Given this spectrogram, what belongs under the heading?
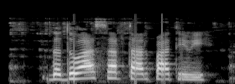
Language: Pashto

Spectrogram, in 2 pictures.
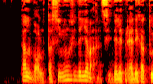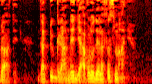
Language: Italian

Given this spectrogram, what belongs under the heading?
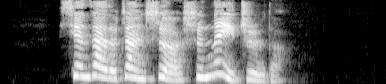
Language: Chinese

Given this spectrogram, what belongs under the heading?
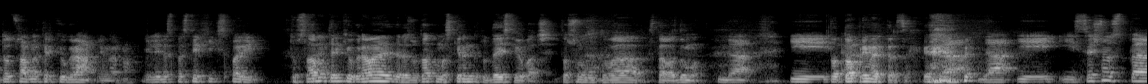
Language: Bulgarian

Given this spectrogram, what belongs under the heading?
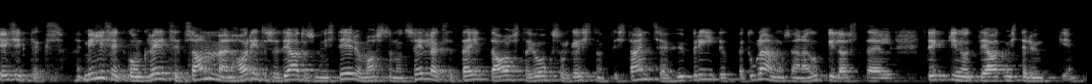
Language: Estonian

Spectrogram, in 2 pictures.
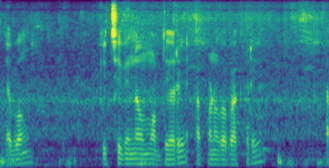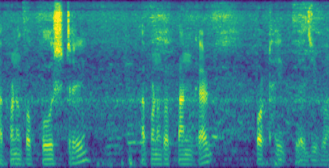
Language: Odia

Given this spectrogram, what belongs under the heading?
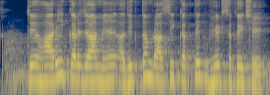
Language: Maithili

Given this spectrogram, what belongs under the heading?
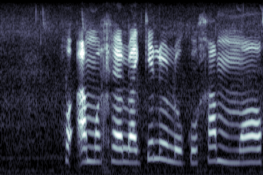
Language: Tswana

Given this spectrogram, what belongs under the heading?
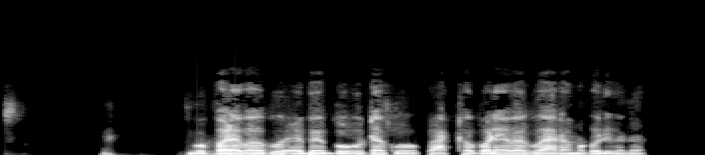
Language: Odia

